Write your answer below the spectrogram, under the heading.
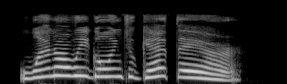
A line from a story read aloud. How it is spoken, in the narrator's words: Iván whined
